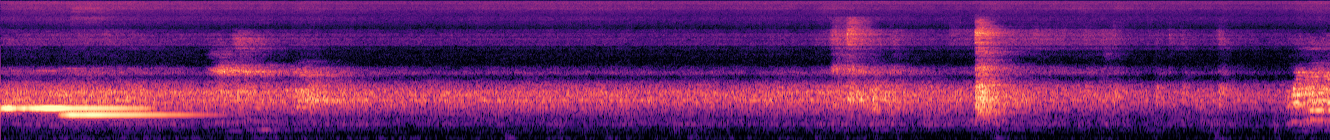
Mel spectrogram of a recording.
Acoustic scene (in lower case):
elevator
